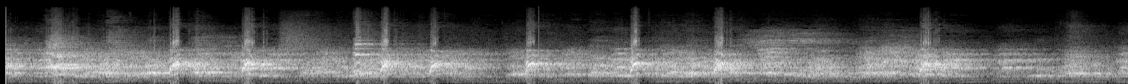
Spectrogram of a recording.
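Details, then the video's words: Many dogs barking together at a place called The Barking Lot, recorded 23 June 2017; dense overlapping barks and yips repeat throughout, forming a continuous chorus with sharp individual barks standing out. "The Barking Lot"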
